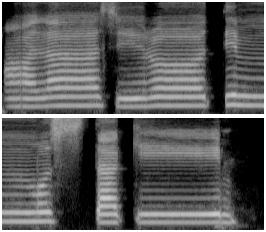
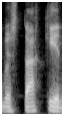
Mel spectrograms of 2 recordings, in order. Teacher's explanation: Itu lupa nutup mulut. Jadi bunyinya jadi N.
